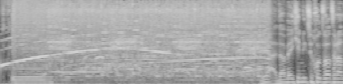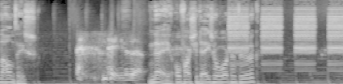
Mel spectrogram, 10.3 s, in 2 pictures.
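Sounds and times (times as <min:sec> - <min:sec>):
siren-style DJ alarm jingle: 0:00.0 - 0:04.1, 0:08.6 - 0:10.2
speech: 0:04.1 - 0:09.4.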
